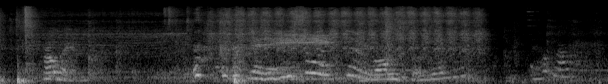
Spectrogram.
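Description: Children's voices talking indistinctly, with a couple of short knocks early on and about two seconds in, dropping quieter near the end.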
